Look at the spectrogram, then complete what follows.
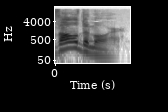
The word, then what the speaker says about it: Voldemort: he nails all the pronunciations the way they're supposed to be, Like- including saying Voldemort, which is how I always have said it.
